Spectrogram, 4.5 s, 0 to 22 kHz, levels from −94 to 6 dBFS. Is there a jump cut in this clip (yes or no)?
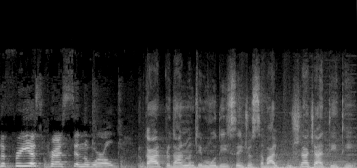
yes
